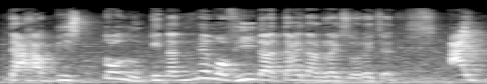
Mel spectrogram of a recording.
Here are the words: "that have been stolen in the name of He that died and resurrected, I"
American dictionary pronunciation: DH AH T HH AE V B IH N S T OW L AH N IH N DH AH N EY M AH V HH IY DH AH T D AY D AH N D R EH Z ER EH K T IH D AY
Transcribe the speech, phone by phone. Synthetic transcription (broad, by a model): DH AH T HH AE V B IH N S T OW L AH N IH N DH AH N EY M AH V HH IY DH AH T D AY D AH N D R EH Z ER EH T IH D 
